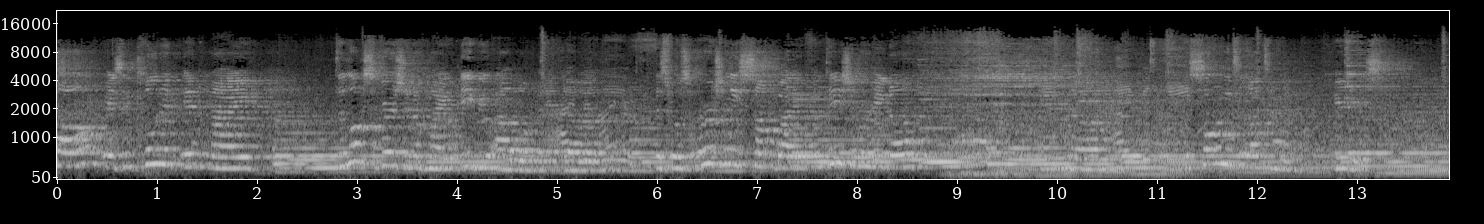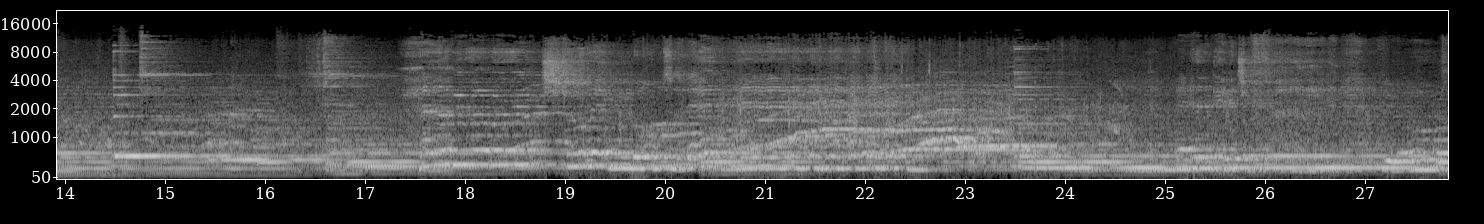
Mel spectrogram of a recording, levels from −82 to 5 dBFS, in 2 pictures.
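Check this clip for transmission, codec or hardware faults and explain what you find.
Corrupt frames were decoded at four points: at 1.40 to 1.43 s, 3.99 to 4.02 s, 5.83 s and 23.65 to 23.71 s. Each time the decoder played a compressed frame with flipped bits, which puts energy at the wrong frequencies. Each event lasts only a frame or two and is heard as a short chirp or blip of noise. The last one is loudest, peaking around -10 dBFS; the others peak at about -15 to -20 dBFS.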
